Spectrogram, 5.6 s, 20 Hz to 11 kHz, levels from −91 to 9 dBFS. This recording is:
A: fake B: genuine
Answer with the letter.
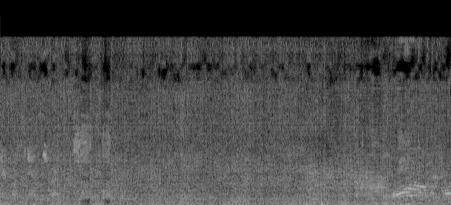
A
